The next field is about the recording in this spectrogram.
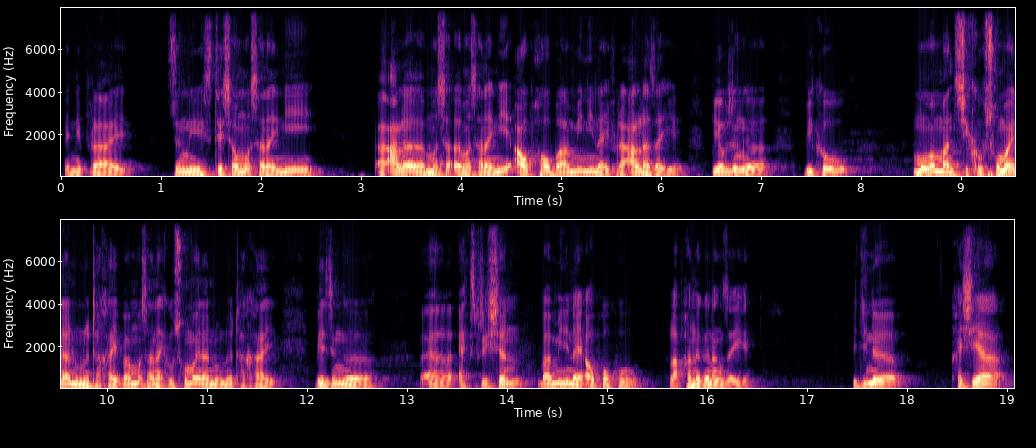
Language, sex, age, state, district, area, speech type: Bodo, male, 30-45, Assam, Baksa, rural, spontaneous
